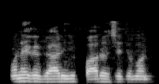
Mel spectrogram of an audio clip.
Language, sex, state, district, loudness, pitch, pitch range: Bengali, male, West Bengal, Malda, -16 LUFS, 130 Hz, 125-135 Hz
